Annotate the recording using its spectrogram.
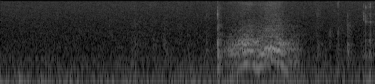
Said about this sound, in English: Make sure to zipper it shut behind you, dear.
